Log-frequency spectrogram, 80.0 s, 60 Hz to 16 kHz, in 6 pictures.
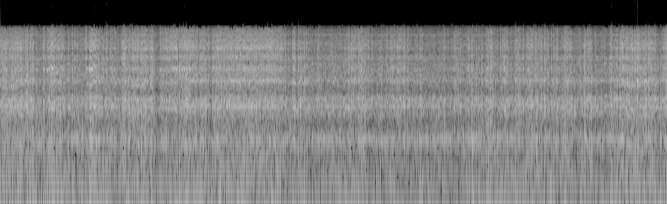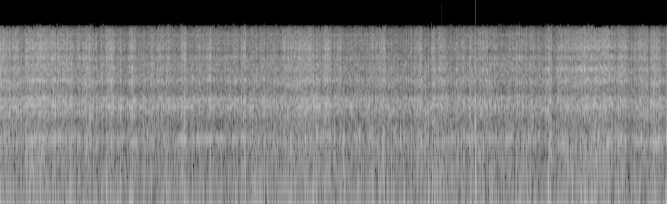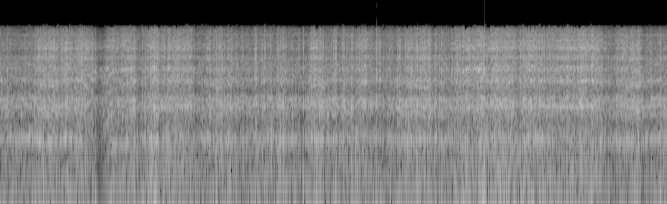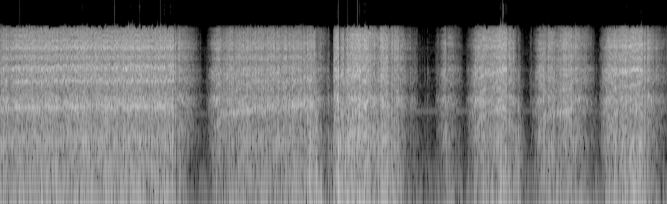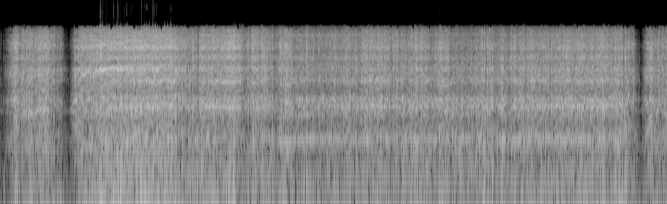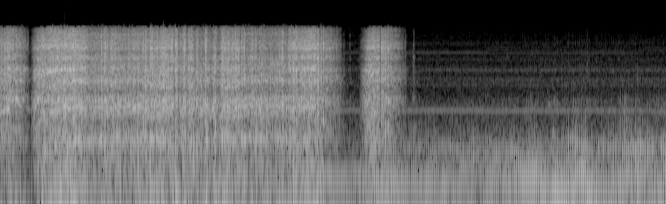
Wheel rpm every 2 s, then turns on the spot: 220, 220, 220, 230, 230, 230, 230, 230, 230, 230, 220, 230, 220, 220, 180, 220, 230, 230, 220, 220, 220, 200, 120, 170, 70, 100, 90, 120, 210, 230, 230, 230, 230, 120, 210, 210, 180, 20, 0, 0.
none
